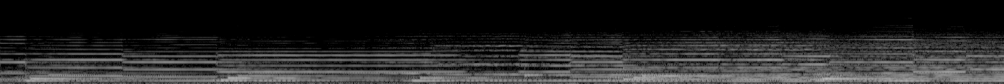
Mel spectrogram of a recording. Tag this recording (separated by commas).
Music, Tender music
